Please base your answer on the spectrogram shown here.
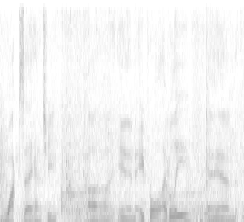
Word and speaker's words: Waxahachie: I say that correctly it's spelled Waxahachie but it's Waxahachie in April I believe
